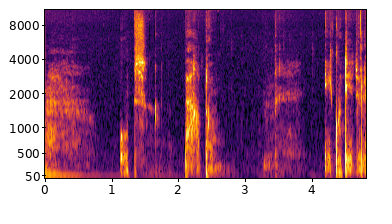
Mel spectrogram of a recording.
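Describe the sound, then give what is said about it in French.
Breathy whispering broken by sharp wet mouth clicks and smacks in short irregular bursts, like ASMR mouth sounds, with brief silent gaps between. “faire des bruits de bouche du genre.”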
